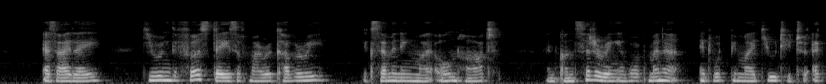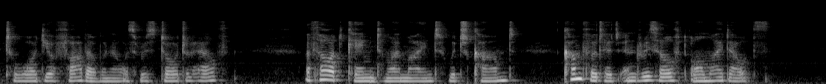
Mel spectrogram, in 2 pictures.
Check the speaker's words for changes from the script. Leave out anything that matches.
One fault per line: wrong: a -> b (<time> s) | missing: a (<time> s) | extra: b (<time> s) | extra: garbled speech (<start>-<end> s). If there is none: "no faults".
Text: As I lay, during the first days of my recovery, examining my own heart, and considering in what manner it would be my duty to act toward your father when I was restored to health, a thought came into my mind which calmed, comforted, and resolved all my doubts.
no faults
